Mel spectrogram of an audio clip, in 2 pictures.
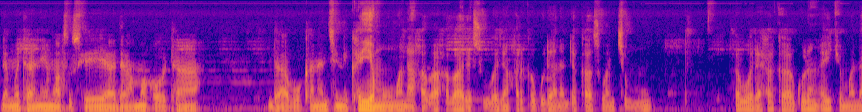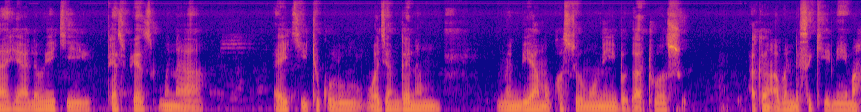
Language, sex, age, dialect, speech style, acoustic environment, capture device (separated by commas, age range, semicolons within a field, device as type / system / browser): Hausa, male, 25-34, Nigeria - Katsina, stressed, appliances, desktop / Linux / Chrome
